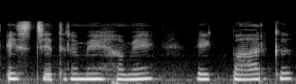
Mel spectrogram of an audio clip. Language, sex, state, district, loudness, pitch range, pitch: Hindi, female, Madhya Pradesh, Bhopal, -13 LUFS, 240-255 Hz, 245 Hz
